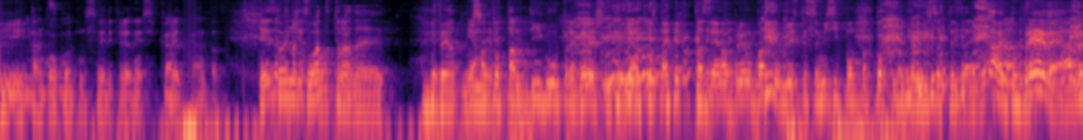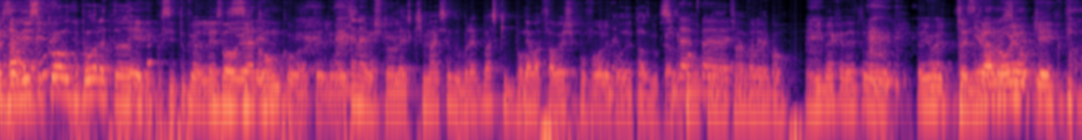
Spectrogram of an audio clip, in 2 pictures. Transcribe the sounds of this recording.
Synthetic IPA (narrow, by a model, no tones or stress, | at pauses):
it̪amkɔlˠkʊɐt̪mosfɛɾit̪ɾʲabəd̪ɐmisɛ̥fkaɾɐit̪ɐ̥ka̰nɐt̪a̰t̪əkət̪ɛzɐɔjnɐkoɡat̪ət̪t̪ɾad̪ɐɛ | vɛɐt̪mosamɐɛɾɔt̪amt̪iɡoːpɾɛd̪ɛlɛʃnikojnat̪ɔst̪at̪ovasɛɛnɔpɾimɛbaʃsɛblizi̥t̪ɛsɐmisipompɐt̪ɔpkit̪ɛpɾɛd̪isɐt̪ɛzɐɛt̪ɛaɛd̪obɾɛvɛazɐvissikoɛod̪bɔɾɛt̪əɛd̪ɐkosit̪ukəlɛfsbɐlˠaɾikːɔŋkoɡat̪ɛilinɛsnɛvʃt̪ɔlɛfskʲimajsəd̪obɾɛvbaskɛt̪̚bɔlˠnɛmɐt̪vabɛʃɛ̥povɔlibolˠd̪ɛt̪oazɡoksazkɔŋtkod̪at̪vaɛvɔlibɔlˠɛnibɛxɐd̪ɛt̪o | imɐt͡ʃ̪ɛnaɾɔjɐlˠkɛjkpo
